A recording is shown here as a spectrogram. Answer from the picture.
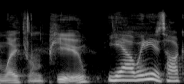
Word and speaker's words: Lathram Pou: It does get mispronounced often. So let's say it for them. Yeah. So it is Lathram Pou.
